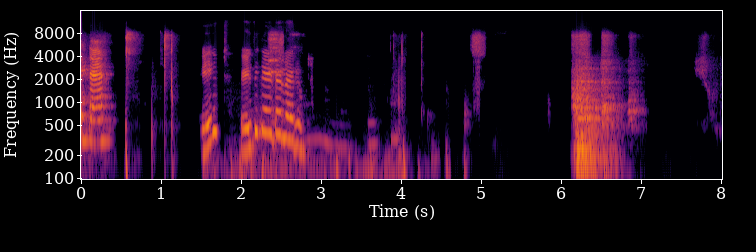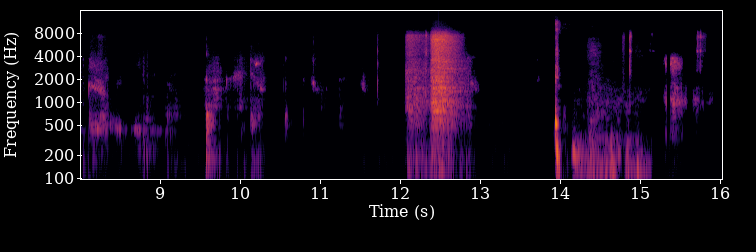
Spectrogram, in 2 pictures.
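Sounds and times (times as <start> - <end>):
faint small sounds: 0.4 - 6.0, 6.6 - 16.0
person whispering: 1.8 - 5.1, 7.6 - 8.9.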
